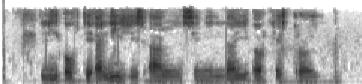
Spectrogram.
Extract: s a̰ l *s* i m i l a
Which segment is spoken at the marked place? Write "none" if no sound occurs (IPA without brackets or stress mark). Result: s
